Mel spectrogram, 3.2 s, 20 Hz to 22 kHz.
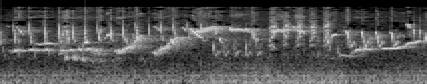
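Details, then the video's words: Training master recording of a singing canary (kenari gacor): dense high trills overlaid with long gliding whistles that rise and fall, the song unbroken from start to finish. "MASTERAN 3 IN 1 KENARI GACOR | CANARY SINGING"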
